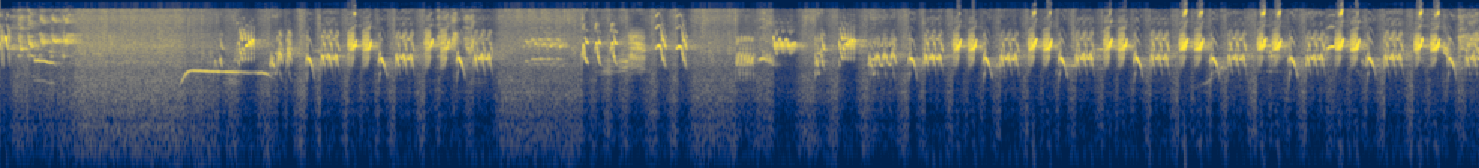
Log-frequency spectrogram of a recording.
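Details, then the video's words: Asian pied starling from Java in full mimicry song copying other birds, a brief rising whistle then dense, fast, high chattering and trilled notes that continue without break to the end. "Burung Jalak Suren Full Suara Kapas TembaK"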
